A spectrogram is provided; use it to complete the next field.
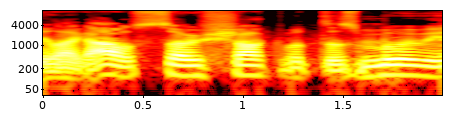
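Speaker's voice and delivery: ordinary delivery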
